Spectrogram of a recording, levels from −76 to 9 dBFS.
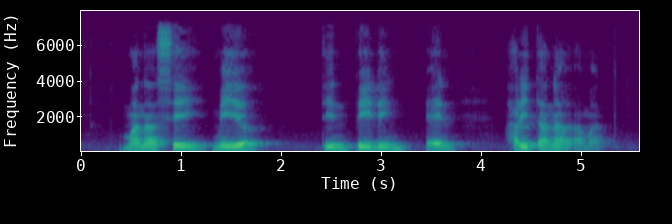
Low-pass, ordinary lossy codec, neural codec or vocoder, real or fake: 7.2 kHz; none; codec, 16 kHz in and 24 kHz out, 1 kbps, XY-Tokenizer; fake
